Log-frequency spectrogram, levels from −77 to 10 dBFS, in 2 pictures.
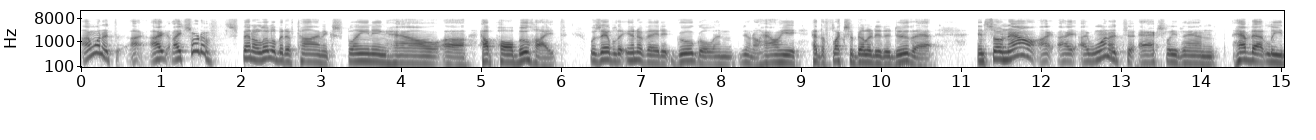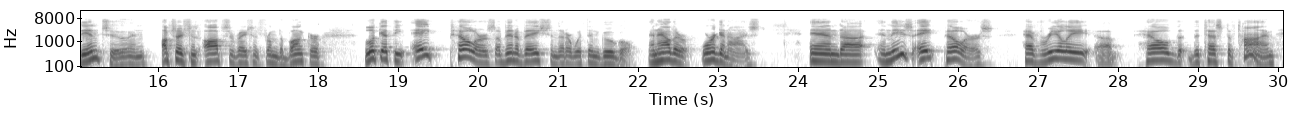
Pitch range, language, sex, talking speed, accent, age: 135-180 Hz, English, male, 170 wpm, American, 60-79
